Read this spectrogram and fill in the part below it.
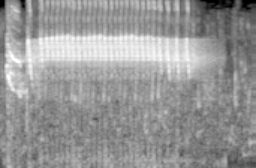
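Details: Cucak kinoi singing in a master recording meant for other birds to copy: a quick downward sweep opens one dense, buzzy, rapidly pulsing high trill lasting about two seconds, then fading.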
